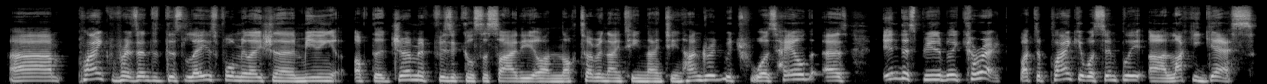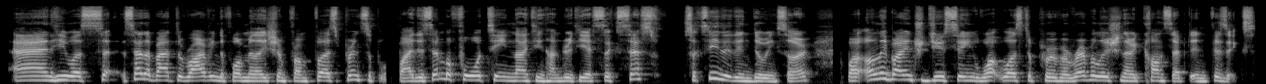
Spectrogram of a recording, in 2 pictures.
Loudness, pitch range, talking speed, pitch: -19 LUFS, 160-200 Hz, 160 wpm, 175 Hz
